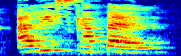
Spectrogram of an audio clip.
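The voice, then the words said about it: Attempted French-accented pronunciation. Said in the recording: “She's French, I'm trying to use my accent.”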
